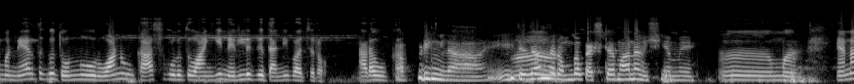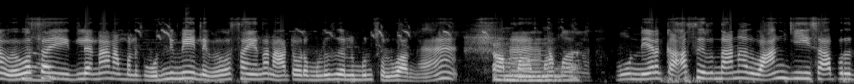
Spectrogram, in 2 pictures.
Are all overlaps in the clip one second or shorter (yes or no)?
yes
